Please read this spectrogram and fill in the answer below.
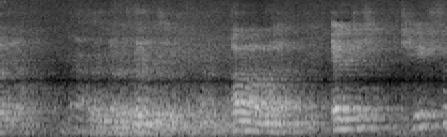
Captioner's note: crowd laughing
